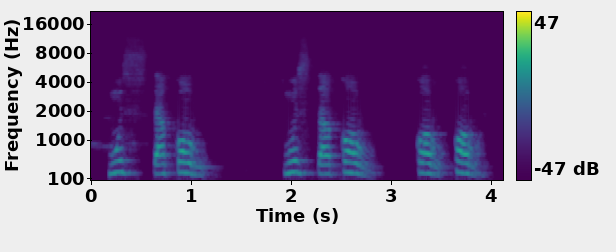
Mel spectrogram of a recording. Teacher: Qa tinggi. Ra automatik dia pun jadi tafkhim. Mustaqor. dan dia ada sifat getaran tu, tu mustaqar, akan bunyi.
